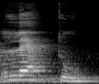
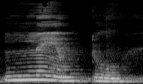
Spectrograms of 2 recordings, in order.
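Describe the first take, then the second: First: The first vowel is oral, not nasal. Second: The first vowel is nasal. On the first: The speaker calls it wrong. "Para a gente não pronunciar leto" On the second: The speaker calls it right. "Para nasalizar esse E"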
